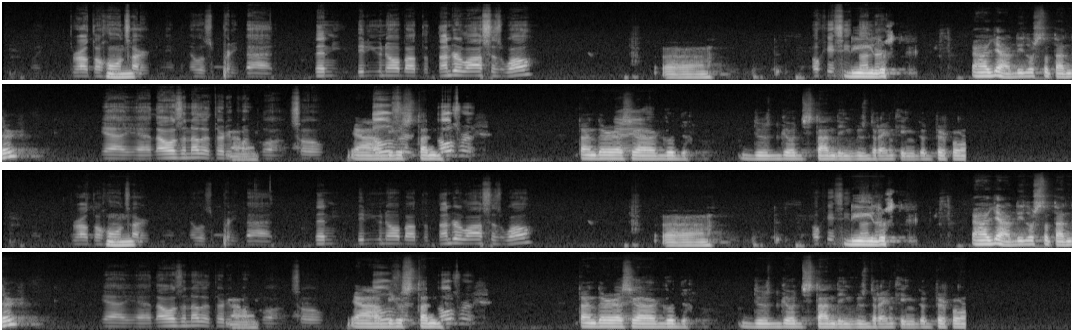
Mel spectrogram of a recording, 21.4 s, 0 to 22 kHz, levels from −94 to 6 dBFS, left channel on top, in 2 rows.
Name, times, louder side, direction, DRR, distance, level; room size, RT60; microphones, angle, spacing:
voice 1, 0.7-1.4 1.9-2.7 3.1-5.3 8.1-8.8 11.7-13.9 14.4-14.8 15.1-15.4 16.8-17.2, left 5 dB, 45° left, 0.6 m, -29 dB
voice 2, 6.6-7.2 8.4-8.9 9.7-11.0 13.0-13.3 14.2-15.1 16.5-17.6 18.1-20.3, right 1 dB, 10° right, 0.4 m, -21 dB
head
